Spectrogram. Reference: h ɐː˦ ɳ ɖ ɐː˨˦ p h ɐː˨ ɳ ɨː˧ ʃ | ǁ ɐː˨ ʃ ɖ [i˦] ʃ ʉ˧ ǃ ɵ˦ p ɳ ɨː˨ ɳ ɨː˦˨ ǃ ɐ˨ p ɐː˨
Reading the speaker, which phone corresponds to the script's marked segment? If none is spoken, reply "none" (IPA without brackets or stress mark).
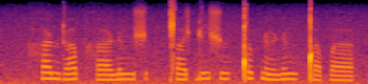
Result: i˦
